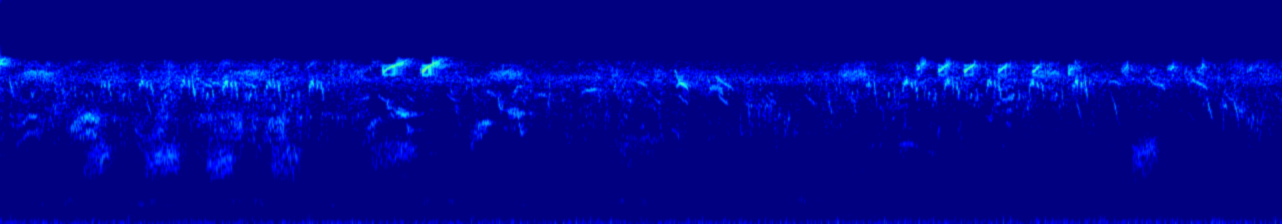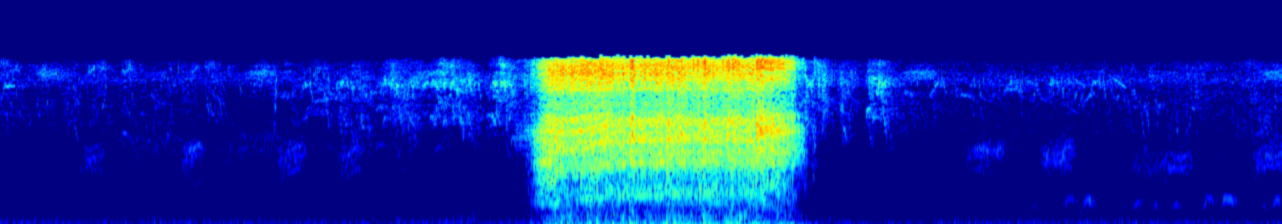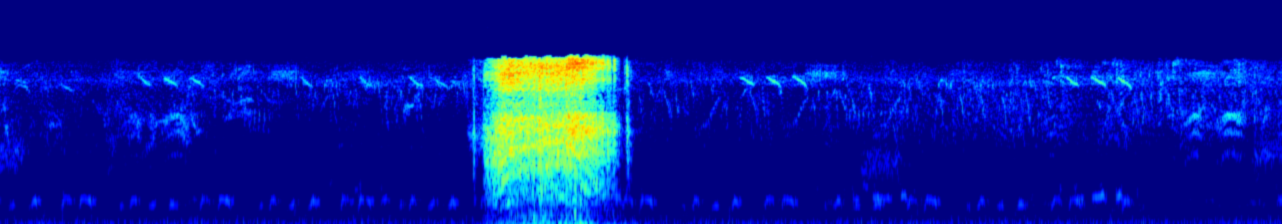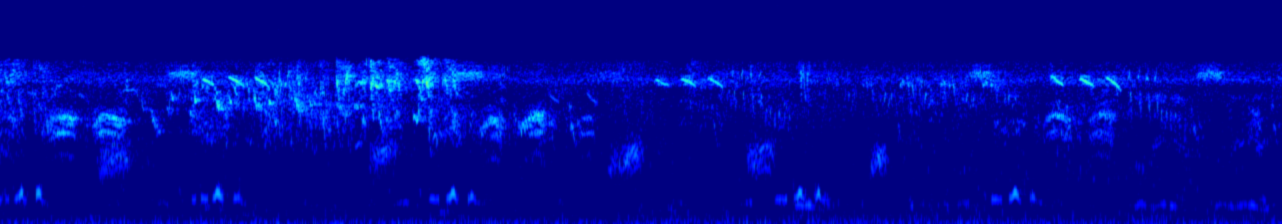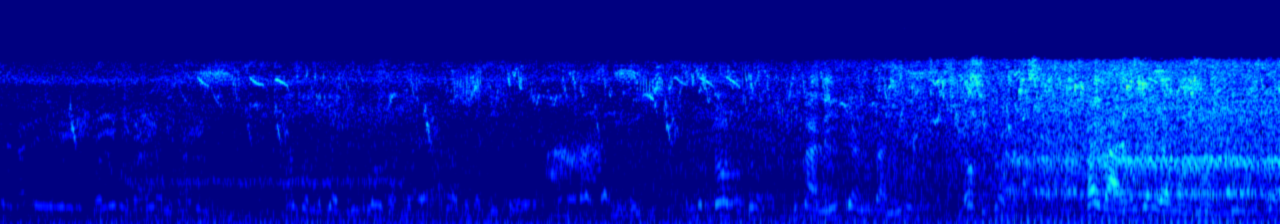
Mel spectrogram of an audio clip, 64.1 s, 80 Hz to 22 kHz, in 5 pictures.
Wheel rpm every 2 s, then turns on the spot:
0, 0, 0, 0, 0, 0, 0, 0, 0, 110, 50, 0, 0, 0, 0, 50, 0, 0, 0, 0, 0, 0, 0, 0, 0, 0, 0, 0, 0, 0, 0, 0.
none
